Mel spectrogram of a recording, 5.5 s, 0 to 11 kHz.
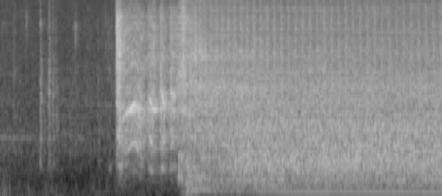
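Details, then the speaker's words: Dodge Ram 5.7 Hemi V8 starting and idling: catches, then faint quick ticking about four per second over the rumble, worse than typical Hemi tick per owner; cause undiagnosed. "that's all I'm willing to show because the motors not dead yet as you can see but it's more than ticket baby way more"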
